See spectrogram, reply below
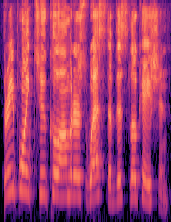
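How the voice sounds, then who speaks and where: Woman as science officer, highish pitch, forceful clear-cut tone, dutiful, factual, sci-fi radio drama. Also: expressive, a little fast. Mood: businesslike. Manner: crisp, factual reporting. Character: dutiful, level-headed female science lieutenant aboard a starship. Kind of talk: science fiction radio play acting.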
